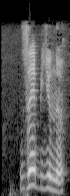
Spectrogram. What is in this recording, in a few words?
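"зэбйыны", Komi, female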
